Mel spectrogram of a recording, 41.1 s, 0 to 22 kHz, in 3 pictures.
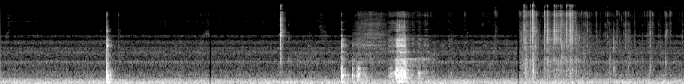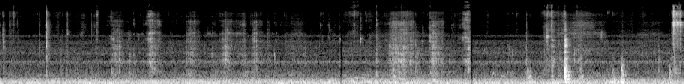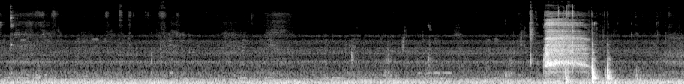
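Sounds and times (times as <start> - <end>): crinkling handling noises: 10.4 - 19.0.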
